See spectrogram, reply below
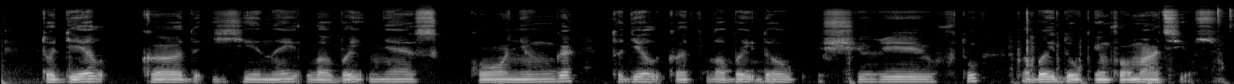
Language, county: Lithuanian, Kaunas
